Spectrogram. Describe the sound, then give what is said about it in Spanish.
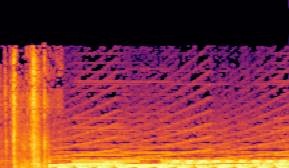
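An electronic alarm siren starts after a brief burst of noise: steady rapid pulsing beeps under repeated rising, wailing sweeps, loud and continuous to the end. “¡Oh, oh! ¡Alarma, alarma!”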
